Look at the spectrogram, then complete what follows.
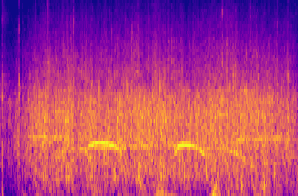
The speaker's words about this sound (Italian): Beh, grande, un applauso. un ah, applauso. Dal vivo, vero applauso.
